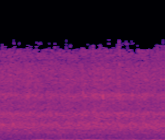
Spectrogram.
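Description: Room tone in a pause of speech: a steady low rumble with a faint hiss, and no distinct event.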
